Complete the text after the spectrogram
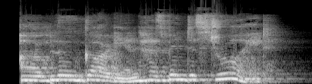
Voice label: female ally blue guardian destroyed, announcer female; patron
